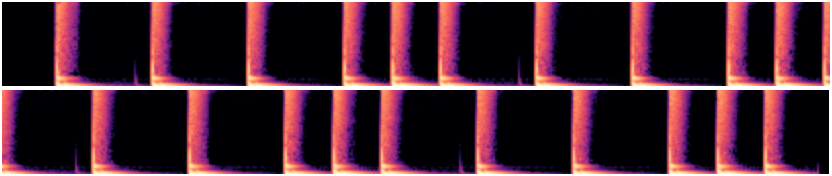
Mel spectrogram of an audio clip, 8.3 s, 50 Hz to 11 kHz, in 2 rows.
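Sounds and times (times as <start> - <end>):
tango rhythm: 0.3 - 8.2.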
